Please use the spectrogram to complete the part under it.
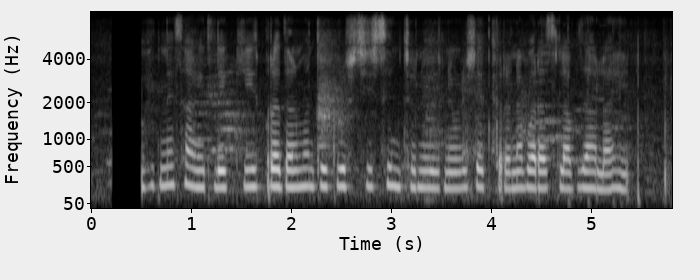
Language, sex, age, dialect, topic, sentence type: Marathi, female, 25-30, Standard Marathi, agriculture, statement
